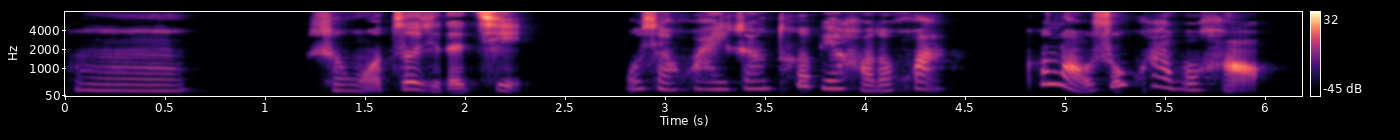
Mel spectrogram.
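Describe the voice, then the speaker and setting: A cross little storybook frog who shouts and sulks over his failures, played by a woman. The voice sits high and swoops widely, with a husky, breathy edge. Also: sing-song, a little slow, heavily acted. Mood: angry, frustrated. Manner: shouty, sulky complaining. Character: frustrated young male frog, quick-tempered.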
